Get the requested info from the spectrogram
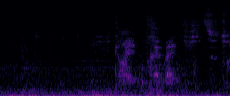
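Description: Schindler traction elevator car travelling through its shaft to a landing, a steady low hum. A short soft whisper-like voice sound comes about a second in.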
